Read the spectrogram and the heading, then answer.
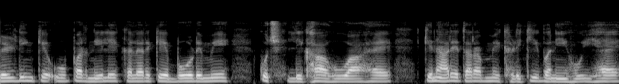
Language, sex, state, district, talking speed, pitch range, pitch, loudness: Hindi, male, Punjab, Pathankot, 185 wpm, 140-155 Hz, 145 Hz, -16 LUFS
